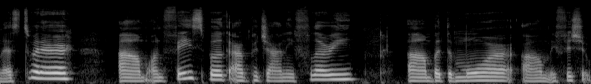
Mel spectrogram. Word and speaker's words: Pojanee: I'm just saying, I pronounce it Pojanee, all right?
